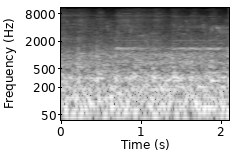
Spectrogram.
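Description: Dance-workout music from a speaker, faint held notes over a steady, dense low rumble.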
